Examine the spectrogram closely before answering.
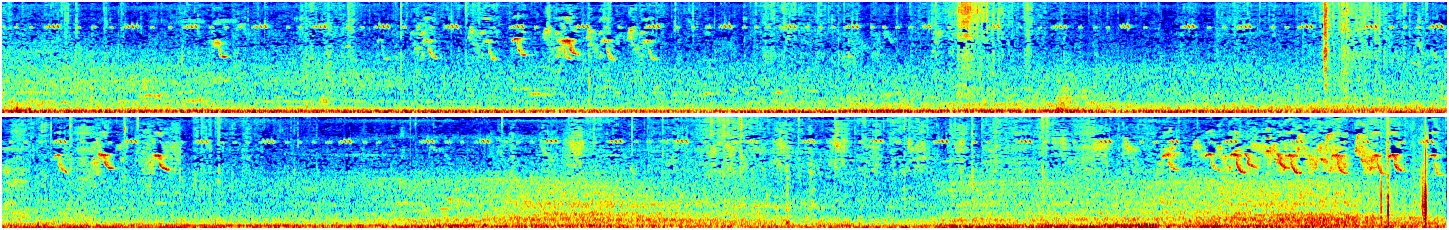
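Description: Insect chirping with a steady, evenly pulsed high note throughout, and small birds giving short runs of high chirps several times, the longest run near the end. A few sharp clicks stand out.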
